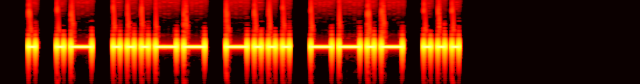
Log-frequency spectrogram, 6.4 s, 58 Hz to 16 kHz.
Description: Morse code, heard as a keyed tone, about 17 wpm, 700 Hz. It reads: EA3BQS
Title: DXCC-100 Call Signs - 6 Characters - 17wpm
